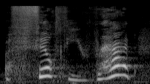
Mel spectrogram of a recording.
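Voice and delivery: high, slow, loud revulsion; recoiling from something filthy; disgusted. A narrator's reading. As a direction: draw it out in horrified disgust. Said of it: "recoiling to Barnaby's side of the bench".

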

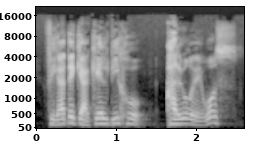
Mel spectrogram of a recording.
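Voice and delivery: low, soft gossip; gossiping whisper. Retold or imitated. Pastor mimicking a church gossip, low and soft. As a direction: lean in and pass on the gossip.

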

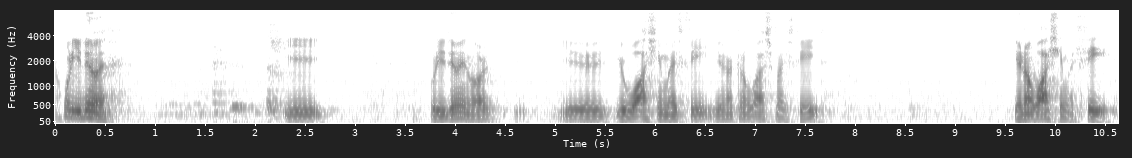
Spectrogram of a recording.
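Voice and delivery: hesitant, halting, softly spoken protest; quietly thrown, groping for words; caught off guard. Acted. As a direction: stammer softly as if taken aback. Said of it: "I see Peter caught off guard".

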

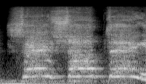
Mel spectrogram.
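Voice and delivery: high, slow, loud mock scream; screamed demand. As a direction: scream it at a patient who won't answer. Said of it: "starts screaming".

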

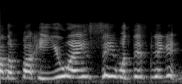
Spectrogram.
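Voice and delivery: high, loud, exasperated outburst; indignant retort. Retold or imitated. Student yelling back at an oblivious teacher, high angry protest.

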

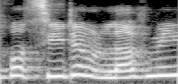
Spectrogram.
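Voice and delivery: high-pitched imitation of a wounded girlfriend; mock hurt question. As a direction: act out her alarmed overreaction. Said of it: "'cause she goes".

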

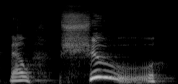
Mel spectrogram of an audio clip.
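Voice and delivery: high, loud, drawn-out command; shooing. A narrator's reading. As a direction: drive the dog off with a screech. Woman shooing the dog away.

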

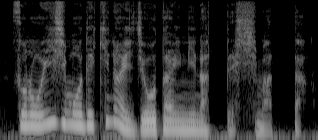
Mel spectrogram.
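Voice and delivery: ordinary delivery, nothing marked

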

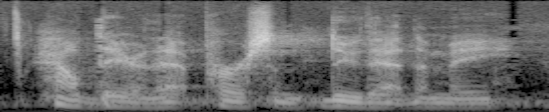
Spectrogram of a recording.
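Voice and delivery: low, quiet indignant muttering; inner thought, muttered. Pretend. Preacher voicing a listener's hidden offended thought, quiet muttering. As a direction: grumble it under your breath, offended. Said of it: "this is what you're thinking".

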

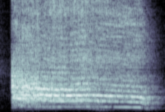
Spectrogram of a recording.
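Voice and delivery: loud, high scream of pain; sudden high-pitched imitated yell. Retells hearing the boy scream. (grito de dolor imitado)

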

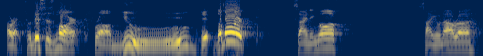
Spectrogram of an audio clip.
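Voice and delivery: loud, slow, booming radio host sign-off; announcer sign-off. Acted. Podcast host signing off to listeners, booming announcer voice.

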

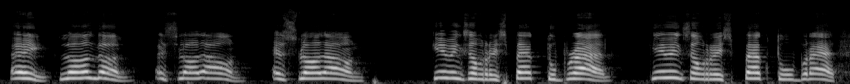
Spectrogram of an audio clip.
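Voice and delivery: rally the arena to respect a legend; Chito Vera on the mic. Retold or imitated. Winner on the mic telling the London crowd to honor Brad, calling out. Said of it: "Chito Vera gets on the mic and goes".

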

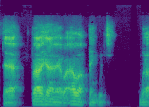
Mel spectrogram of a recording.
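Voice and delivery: usual speaking voice

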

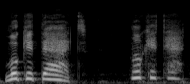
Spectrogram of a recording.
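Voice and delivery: high, excited look at that; thrilled. Real, not acted. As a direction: gush over the art, voice way up. Showing art he is thrilled with.

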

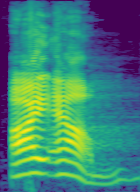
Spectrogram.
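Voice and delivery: loud, proclaimed I am; booming declaration. Acted. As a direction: thunder it at the soldiers. Jesus answers soldiers, preacher booms.

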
